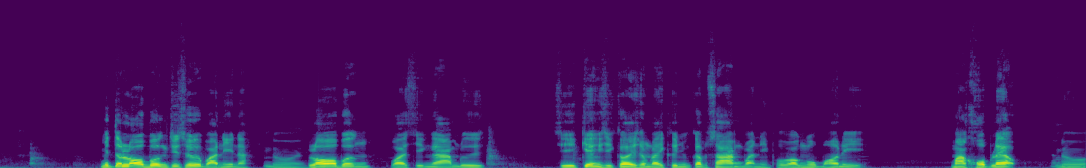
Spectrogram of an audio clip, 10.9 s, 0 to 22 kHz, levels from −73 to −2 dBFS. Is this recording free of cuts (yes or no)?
yes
